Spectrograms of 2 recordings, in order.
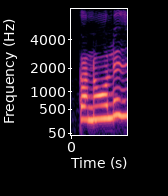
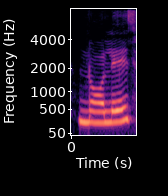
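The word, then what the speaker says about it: knowledge: पढ़ते हैं इसका भी सिंपल सा रूल होता है के के बाद जब भी किसी वर्ड में आपको एन दिखेगा तो वहां पे आप को का प्रोनाउंस एशन नहीं करेंगे यानी कि के का उच्चारण नहीं करेंगे ठीक है इसीलिए इसको हम क नॉलेज नहीं पढ़ते हैं क्या पढ़ते हैं नॉलेज पढ़ते हैं और नॉलेज का मतलब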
